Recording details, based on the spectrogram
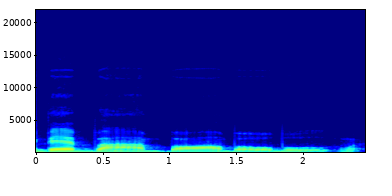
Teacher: the frequency of the formants is kind of starting from the same position, but it goes a little lower for a ba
